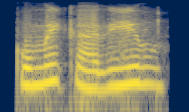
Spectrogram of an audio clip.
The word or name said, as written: Caril come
